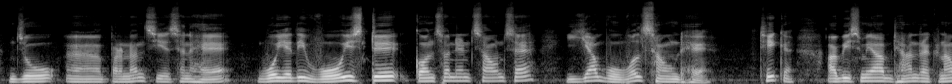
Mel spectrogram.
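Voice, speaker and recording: Slow, repetitive male teacher. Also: medium pitch. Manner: slow, drills words by repeating them; asks questions and then answers them. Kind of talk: exam-prep lesson.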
